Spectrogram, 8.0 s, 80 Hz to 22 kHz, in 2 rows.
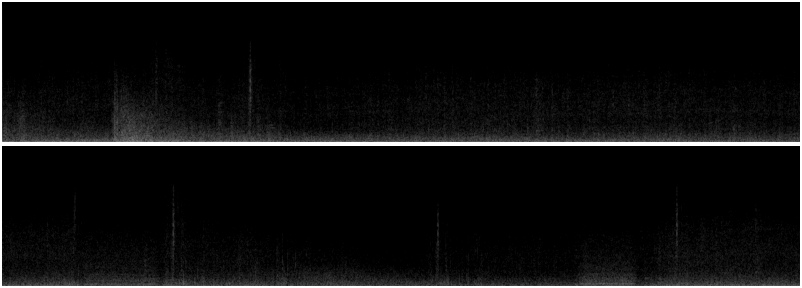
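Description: Tank cannon fire and shell impacts from the World of Tanks game during a Prokhorovka battle with an Object 907: a heavy boom opens, followed by a rumbling tail and a few sharper hits later under a low engine drone.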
